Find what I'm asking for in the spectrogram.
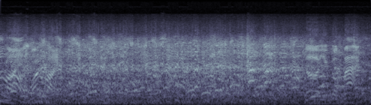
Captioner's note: laughter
